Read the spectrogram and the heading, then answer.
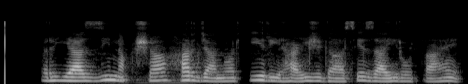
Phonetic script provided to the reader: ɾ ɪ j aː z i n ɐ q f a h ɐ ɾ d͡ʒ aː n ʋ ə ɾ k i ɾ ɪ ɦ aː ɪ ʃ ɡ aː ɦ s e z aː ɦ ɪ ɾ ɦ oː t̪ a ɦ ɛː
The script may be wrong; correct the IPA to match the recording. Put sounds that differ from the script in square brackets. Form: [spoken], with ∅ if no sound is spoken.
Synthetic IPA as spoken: ɾ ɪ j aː z i n ɐ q [ʃ] a h ɐ ɾ d͡ʒ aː n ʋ ə ɾ k i ɾ ɪ ɦ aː ɪ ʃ ɡ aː ɦ s e z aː ɦ ɪ ɾ ɦ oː t̪ a ɦ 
